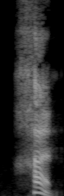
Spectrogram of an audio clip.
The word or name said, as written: han4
